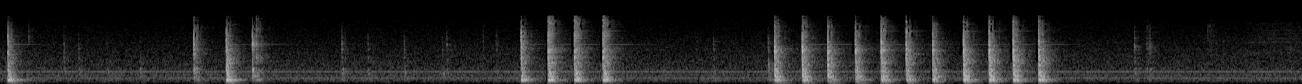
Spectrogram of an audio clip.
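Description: Hand hammer striking the upturned wheelbarrow's frame in bursts: a couple of blows, then three, then four, then a quick run of about a dozen at roughly five a second.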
